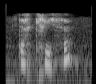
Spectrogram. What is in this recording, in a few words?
"kresse", alsace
